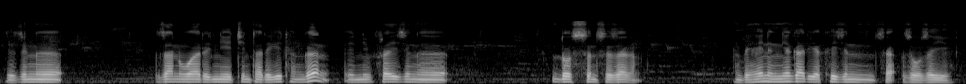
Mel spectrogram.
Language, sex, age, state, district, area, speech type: Bodo, male, 18-30, Assam, Baksa, rural, spontaneous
